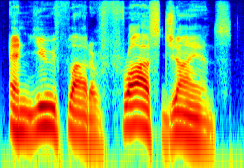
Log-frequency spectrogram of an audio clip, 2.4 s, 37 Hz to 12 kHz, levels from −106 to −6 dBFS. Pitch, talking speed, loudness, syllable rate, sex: 120 Hz, 150 wpm, -16 LUFS, 2.8 syllables/s, male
